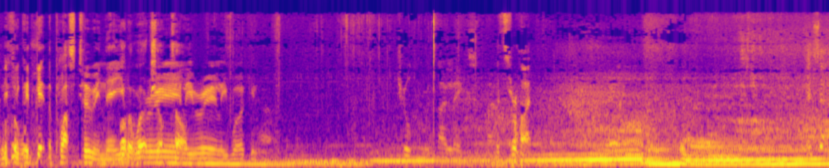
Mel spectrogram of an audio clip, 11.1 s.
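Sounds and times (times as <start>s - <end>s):
speech: 0.0s - 3.9s, 5.4s - 7.9s, 8.6s - 10.1s, 10.9s - 11.0s
modern Porsche engine revving: 3.3s - 11.0s.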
